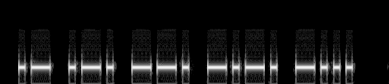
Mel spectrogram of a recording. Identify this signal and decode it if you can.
Morse code, heard as a keyed tone, about 19 wpm, 800 Hz. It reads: ARGCB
